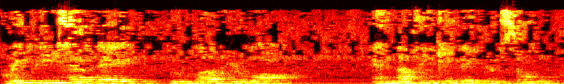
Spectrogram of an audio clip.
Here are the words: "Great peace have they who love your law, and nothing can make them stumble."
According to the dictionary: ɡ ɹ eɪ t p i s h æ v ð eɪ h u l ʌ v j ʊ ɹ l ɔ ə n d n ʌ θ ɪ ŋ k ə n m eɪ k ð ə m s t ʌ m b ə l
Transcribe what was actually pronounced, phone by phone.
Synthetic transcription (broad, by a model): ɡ ɹ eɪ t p i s h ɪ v ð eɪ h u l ʌ v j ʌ ɹ l ɔ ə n n ʌ θ ɪ ŋ k ə n m eɪ k ð ə m s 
